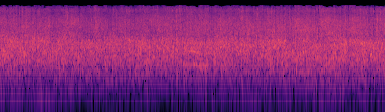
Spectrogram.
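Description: A concert audience at a philharmonic performance gives sustained, dense applause, a steady roar of many hands clapping without pause.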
